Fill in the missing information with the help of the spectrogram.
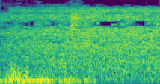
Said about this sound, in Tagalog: makikita ang malakas na agos ng tubig sa loob ng subdivision sa kasagsagan ng malakas na ulan.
